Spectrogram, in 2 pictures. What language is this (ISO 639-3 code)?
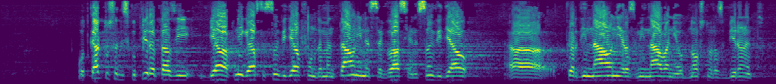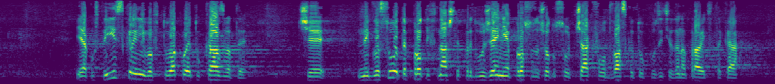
bul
